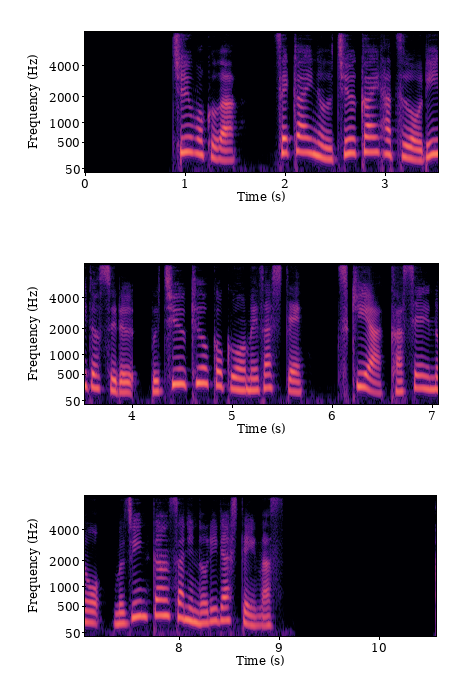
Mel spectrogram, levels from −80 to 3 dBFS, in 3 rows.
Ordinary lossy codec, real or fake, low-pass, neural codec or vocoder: none; fake; none; codec, 16 kHz, 1 kbps, FunCodec, trained on LibriTTS, 50 frames a second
